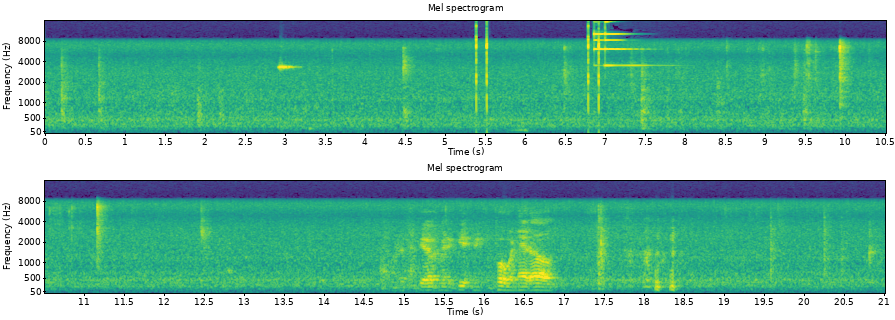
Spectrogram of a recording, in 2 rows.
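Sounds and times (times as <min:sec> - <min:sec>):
steady background hum: 0:00.0 - 0:21.0
metallic clink: 0:06.8 - 0:08.0.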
